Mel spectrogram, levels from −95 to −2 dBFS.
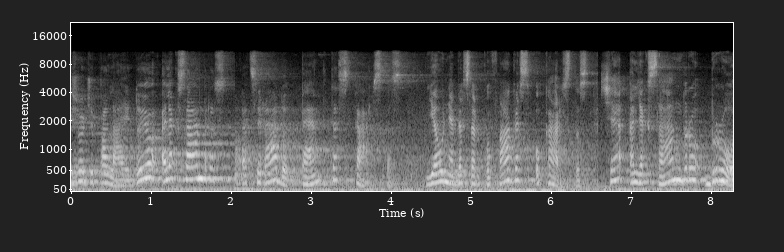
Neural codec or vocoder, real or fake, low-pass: none; real; 10.8 kHz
